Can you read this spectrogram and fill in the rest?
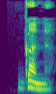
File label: "Gun", English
